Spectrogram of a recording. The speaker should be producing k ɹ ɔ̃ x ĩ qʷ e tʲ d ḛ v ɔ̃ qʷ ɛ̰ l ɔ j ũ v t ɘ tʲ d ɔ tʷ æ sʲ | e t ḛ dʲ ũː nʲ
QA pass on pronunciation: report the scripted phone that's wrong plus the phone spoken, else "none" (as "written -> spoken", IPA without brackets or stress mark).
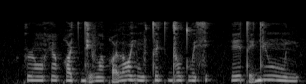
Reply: none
